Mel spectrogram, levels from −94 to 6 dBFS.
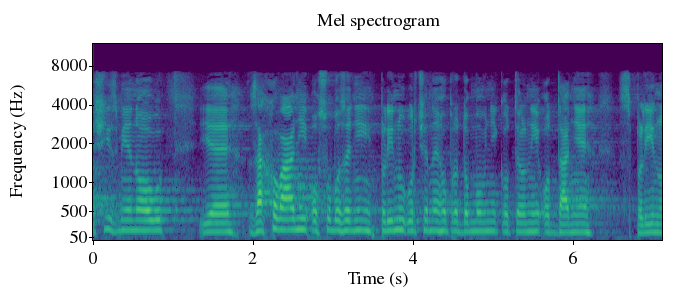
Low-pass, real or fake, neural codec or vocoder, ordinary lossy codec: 7.2 kHz; real; none; MP3, 48 kbps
